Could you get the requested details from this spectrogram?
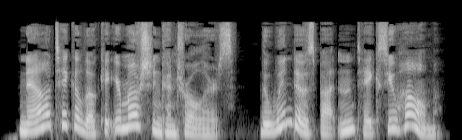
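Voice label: windows button, voiceovers, US English; retaildemo; Mixed Reality Learning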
